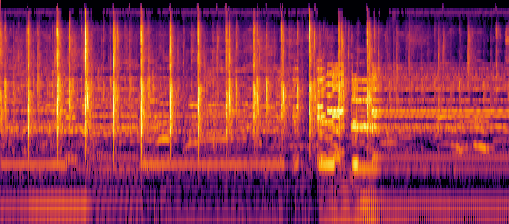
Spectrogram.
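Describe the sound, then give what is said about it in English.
An audience at a church worship service claps their hands together in a steady, even rhythm while praising God. Sharp beats repeat about twice a second over sustained, droning musical tones, with a brief swell of crowd noise near the end. “Oh, clap your hands, all you people, and shout unto God with the voice of triumph.”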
